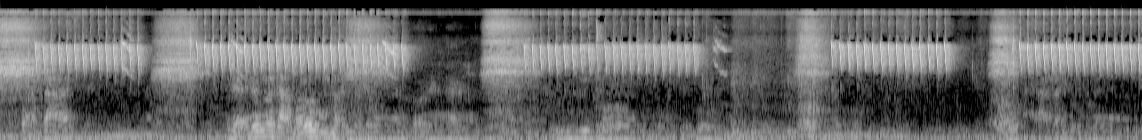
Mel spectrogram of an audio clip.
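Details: Plain prinia song in the tight, rapid 'nembak rapet' style, used as a lure to make other prinias sing: dense buzzy high notes fired about three per second in bursts of two to three seconds, with pauses and a man talking quietly underneath.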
